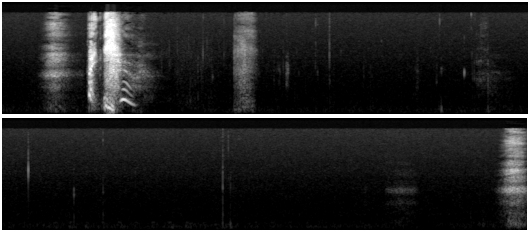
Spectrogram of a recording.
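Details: Adult female, indrawn breath then a loud uncovered sneeze, a short breath after, and the start of another sneeze at the end; powerful sneezing.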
